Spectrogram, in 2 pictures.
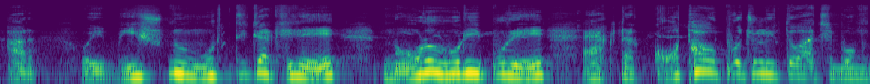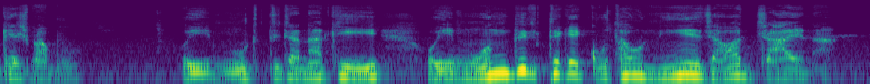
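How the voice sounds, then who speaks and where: A man's voice: medium pitch, animated, a little slow, slight background noise. A man playing an earnest, deferential police officer in an audio story, explaining things politely and seriously. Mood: grave.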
